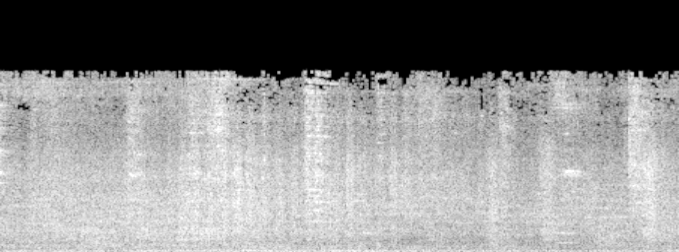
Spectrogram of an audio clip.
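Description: Double-stack intermodal train's well cars rolling past at close range: a steady, loud rumble of steel wheels on rail, with some clicking over the rail joints and a few faint, brief wheel squeals.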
